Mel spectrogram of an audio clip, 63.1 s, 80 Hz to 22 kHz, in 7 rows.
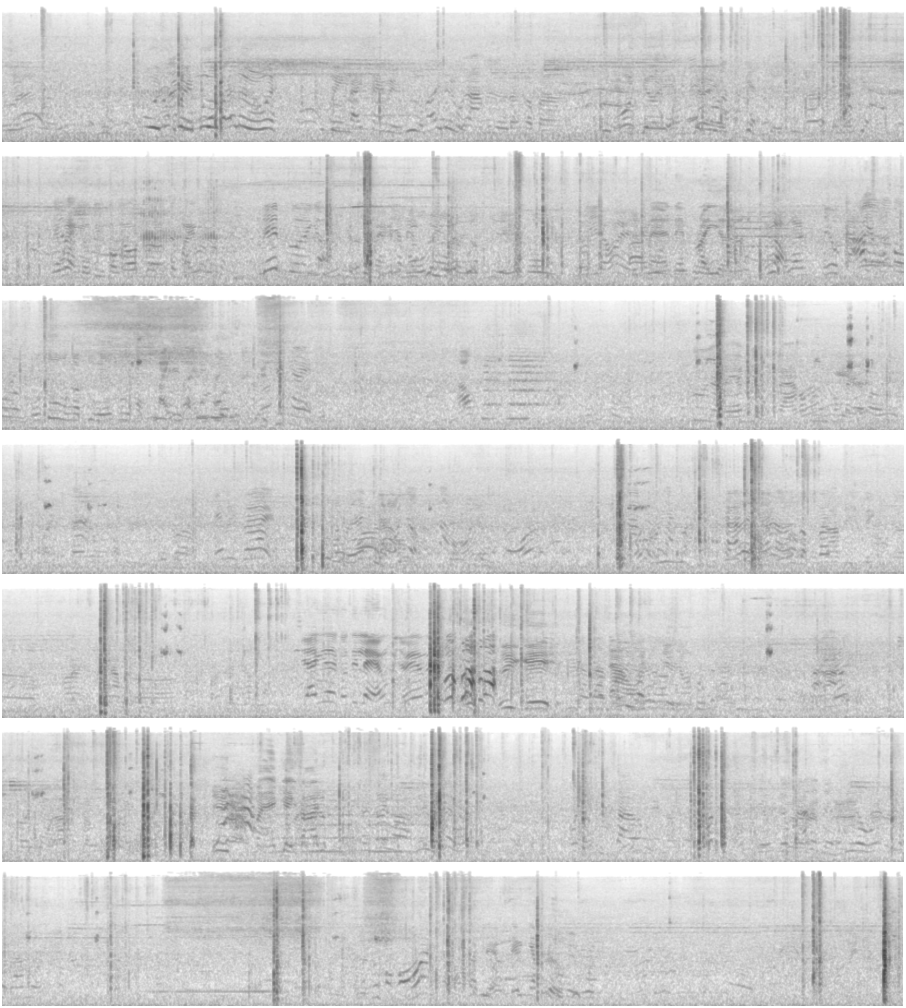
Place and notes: SKATER IN VIETNAM, RECORDING WITH ZOOM H624
France métropolitaine, France, 19 October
